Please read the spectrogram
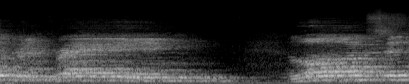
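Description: Church congregation singing a slow worship song, led by men's voices through a sound system, with a short pause between lines about two seconds in.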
